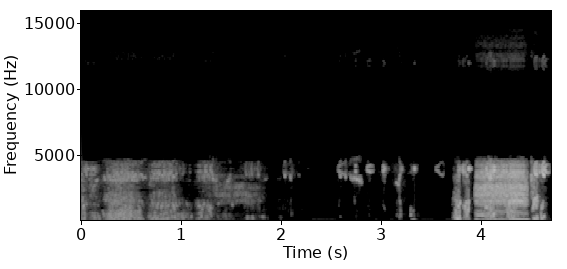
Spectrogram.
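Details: Common starling chicks in a nest box, filmed 24 May 2017 by an IP camera inside: harsh hissing rasps, a pause, a flurry of short squeaky chirps, then loud scratchy calling again.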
